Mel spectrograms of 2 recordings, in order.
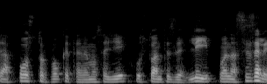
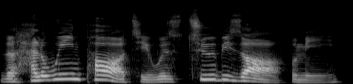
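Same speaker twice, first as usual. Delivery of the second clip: slow, careful read for repeating; each word laid out slowly for the learner; slow model sentence; slower than usual. Shown as a demonstration. Teacher to student, slow model sentence for repetition.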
